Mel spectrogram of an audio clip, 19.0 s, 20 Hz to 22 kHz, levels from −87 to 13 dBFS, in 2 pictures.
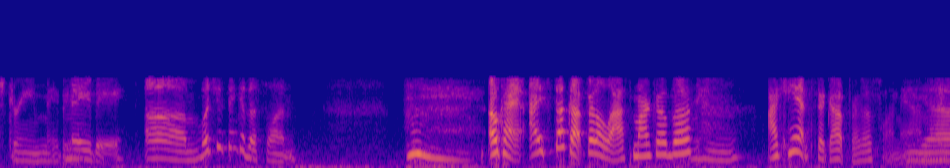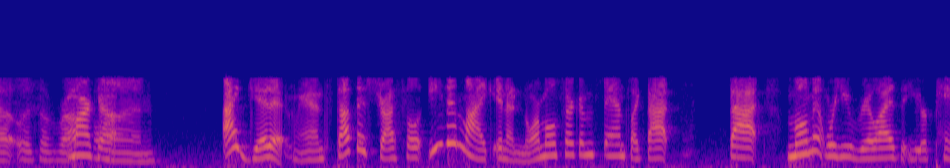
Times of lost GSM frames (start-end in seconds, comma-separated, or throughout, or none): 3.42-3.47, 8.76-8.78, 15.50-15.56, 18.66-18.72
